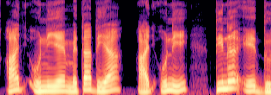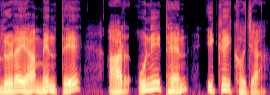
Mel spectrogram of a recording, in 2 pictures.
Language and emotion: Santali, neutral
